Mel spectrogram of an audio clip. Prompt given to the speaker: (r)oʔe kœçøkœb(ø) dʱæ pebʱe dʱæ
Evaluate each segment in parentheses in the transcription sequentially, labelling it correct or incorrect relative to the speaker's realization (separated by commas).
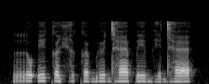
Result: correct, correct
